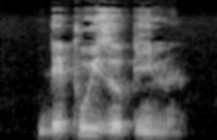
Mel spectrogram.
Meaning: spolia opima
- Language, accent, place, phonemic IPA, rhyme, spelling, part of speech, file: French, France, Lyon, /de.puj.z‿ɔ.pim/, -im, dépouilles opimes, noun, LL-Q150 (fra)-dépouilles opimes.wav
